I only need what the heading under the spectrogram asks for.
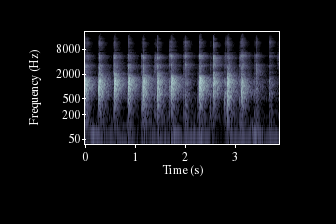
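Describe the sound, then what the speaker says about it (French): One person clapping after an at-home workout session in a living room, about a dozen evenly spaced, crisp claps at a steady rhythm, close and alone with no talk. "On souffle un coup, on se relève. Avant de boire un coup, dernier exo, on s'applaudit tous."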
